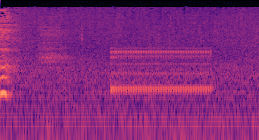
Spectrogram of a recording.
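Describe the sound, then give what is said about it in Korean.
A single steady electronic telephone ringback tone, heard by a man calling from a bench in South Beach, sounds for about a second, clear and moderately loud over a quiet background hiss, then stops. “신호음이 길어져 음성 사서음으로 넘어가기 직전 저 너머에서 목소리가 들려왔다.”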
